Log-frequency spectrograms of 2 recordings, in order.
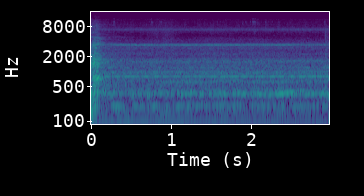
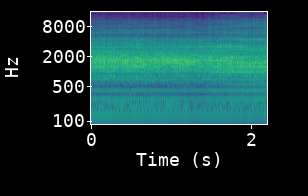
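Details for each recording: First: Fan in the 8-inch Shugart floppy drive of a Cifer 2486 terminal, unused since 1982, after WD-40 was worked inside and with its filter removed: soft, steady whirr with no screech; it no longer screams and spins freely. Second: Cifer 2486 Intelligent Terminal unused since 1982, 240 V 50-60 Hz 12 W cooling fan: steady high-pitched whistling screech with fixed tones; worn fan bearing, rest of terminal runs fine.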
